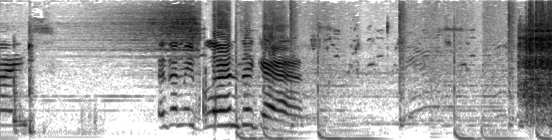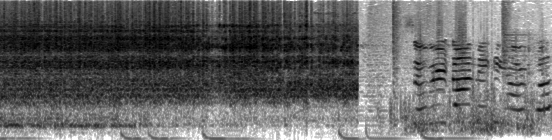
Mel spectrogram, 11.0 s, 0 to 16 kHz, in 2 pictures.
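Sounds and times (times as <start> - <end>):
blender crushing ice: 5.2 - 9.1.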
